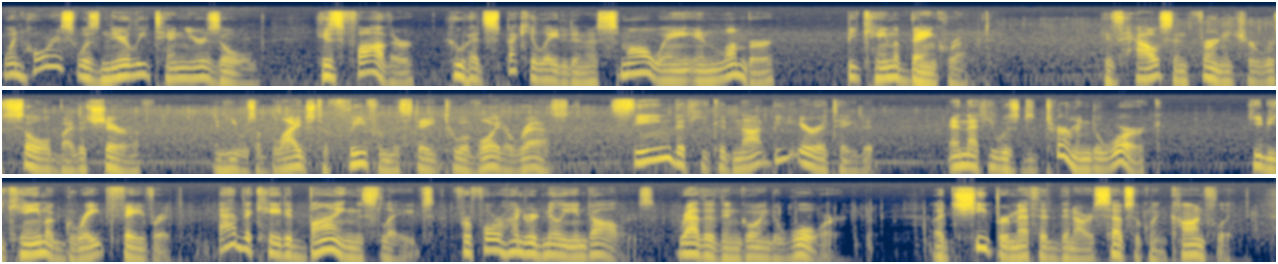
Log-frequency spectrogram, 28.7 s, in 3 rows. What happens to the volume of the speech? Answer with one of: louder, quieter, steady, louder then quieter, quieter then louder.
steady.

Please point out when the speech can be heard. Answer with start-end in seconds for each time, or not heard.
0.0-28.6.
